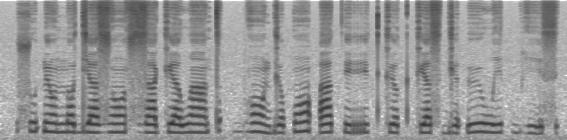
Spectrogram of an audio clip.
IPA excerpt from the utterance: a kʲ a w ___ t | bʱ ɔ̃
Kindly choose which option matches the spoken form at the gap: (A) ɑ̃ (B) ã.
B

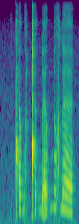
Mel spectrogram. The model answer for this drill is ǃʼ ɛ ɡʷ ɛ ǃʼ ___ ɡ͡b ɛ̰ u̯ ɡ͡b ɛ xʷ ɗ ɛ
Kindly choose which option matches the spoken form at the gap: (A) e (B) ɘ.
B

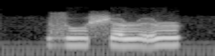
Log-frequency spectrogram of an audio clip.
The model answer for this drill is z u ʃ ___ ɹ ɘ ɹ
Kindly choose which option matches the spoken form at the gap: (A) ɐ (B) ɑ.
A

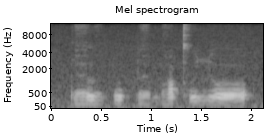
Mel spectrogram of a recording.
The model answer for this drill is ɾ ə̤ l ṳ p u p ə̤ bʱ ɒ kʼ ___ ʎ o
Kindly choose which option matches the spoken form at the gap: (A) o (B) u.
B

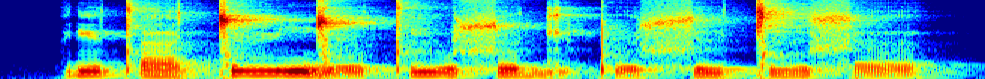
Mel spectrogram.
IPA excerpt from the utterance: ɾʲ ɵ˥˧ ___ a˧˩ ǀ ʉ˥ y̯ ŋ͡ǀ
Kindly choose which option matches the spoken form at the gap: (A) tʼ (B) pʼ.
A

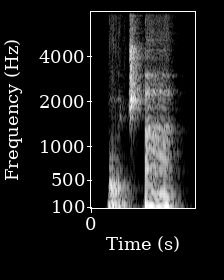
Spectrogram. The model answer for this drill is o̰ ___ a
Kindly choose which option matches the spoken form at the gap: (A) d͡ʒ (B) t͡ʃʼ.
B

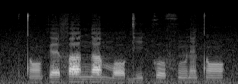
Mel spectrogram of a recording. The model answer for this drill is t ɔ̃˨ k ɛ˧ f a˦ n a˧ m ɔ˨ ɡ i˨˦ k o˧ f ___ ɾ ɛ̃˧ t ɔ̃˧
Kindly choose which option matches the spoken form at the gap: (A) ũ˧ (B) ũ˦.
B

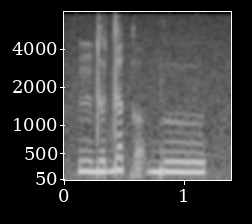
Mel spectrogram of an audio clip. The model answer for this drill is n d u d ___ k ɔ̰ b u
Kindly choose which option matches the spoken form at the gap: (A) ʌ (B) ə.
A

